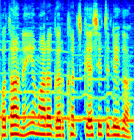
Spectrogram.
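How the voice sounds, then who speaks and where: A man's voice: on the high side, fairly even intonation, moderate pace, close to an everyday voice. A man voicing an earnest, protective male bird in a storybook cartoon, on dull lo-fi audio. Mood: worried. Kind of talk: Hindi moral-story cartoon dubbing.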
